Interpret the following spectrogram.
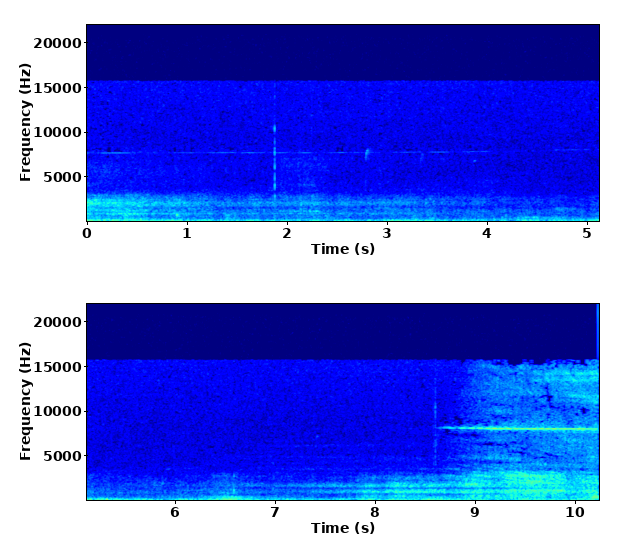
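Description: Faint drone of a HobbyZone Carbon Cub S+ electric RC plane's motor and propeller flying at a distance, over a low outdoor rumble, growing a little louder near the end as the plane comes closer.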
